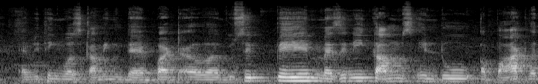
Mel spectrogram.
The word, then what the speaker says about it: Giuseppe Mazzini: It's pronounced as Giuseppe Mazzini, and he's from Italy, Italian.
